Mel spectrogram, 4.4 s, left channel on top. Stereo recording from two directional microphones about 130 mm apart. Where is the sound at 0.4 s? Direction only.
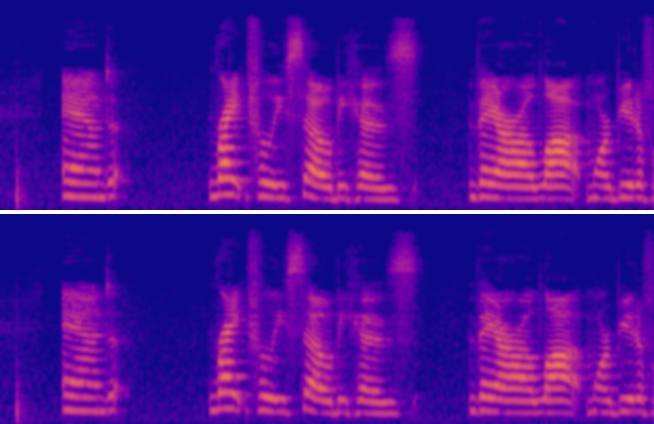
20° left (ahead or behind).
